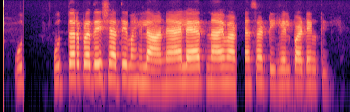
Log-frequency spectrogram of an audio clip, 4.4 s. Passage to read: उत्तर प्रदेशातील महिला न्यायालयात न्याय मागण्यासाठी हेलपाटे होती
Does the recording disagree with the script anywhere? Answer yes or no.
no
